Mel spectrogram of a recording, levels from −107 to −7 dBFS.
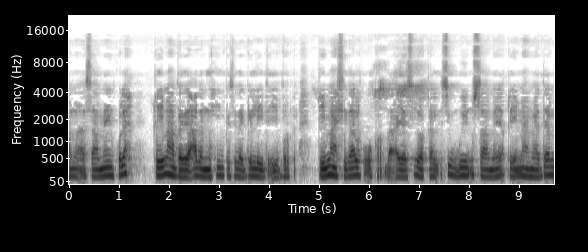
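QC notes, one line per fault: Throughout: HE-AAC compression, likely the cause of the plainly audible damage here. The treble is rebuilt by copying lower bands upward, so s sounds come out gritty and lispy. It's all cut off at 14.9 kHz, which fits a bitrate around 20 kbps.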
